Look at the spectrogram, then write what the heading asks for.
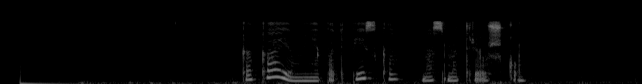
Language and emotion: Russian, sad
